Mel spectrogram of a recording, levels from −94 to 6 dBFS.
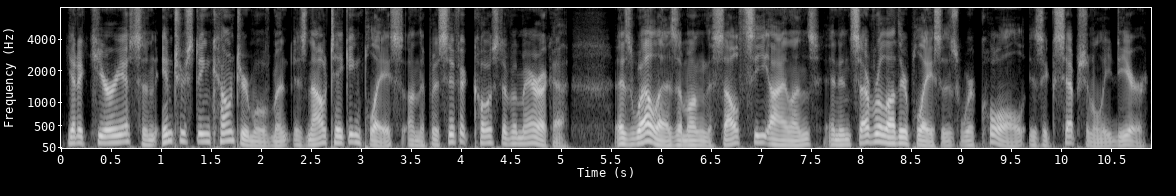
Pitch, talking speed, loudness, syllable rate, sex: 110 Hz, 195 wpm, -19 LUFS, 5.9 syllables/s, male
